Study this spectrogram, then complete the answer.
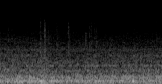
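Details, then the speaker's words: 2016 Hyundai Tucson engine shaking and stumbling while driving, misfire code P0303 (cylinder 3); check engine light comes on and flashes during the drive; cause suspected in spark plugs or ignition coils. "sí se ve que haga el fallo está temblando y fallando a a ver si lo detesta que prendea el Chick engine ahí está ahí lo detectó prendió el Chick engine y sigue brincoteando"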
